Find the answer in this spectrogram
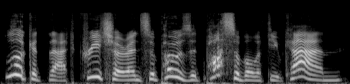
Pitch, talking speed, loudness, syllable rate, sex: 245 Hz, 190 wpm, -18 LUFS, 5.0 syllables/s, female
